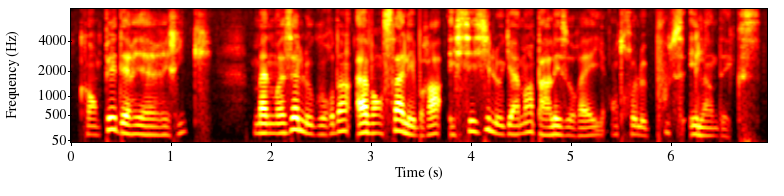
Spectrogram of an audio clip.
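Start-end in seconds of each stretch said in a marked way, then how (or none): none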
